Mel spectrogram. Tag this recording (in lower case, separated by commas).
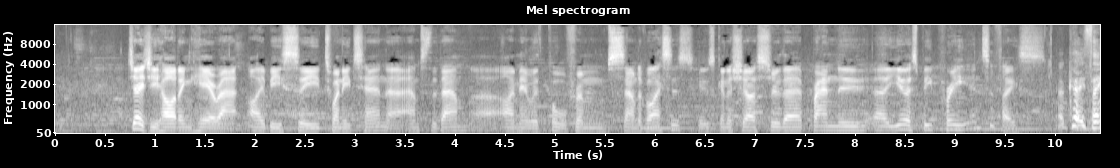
speech, music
